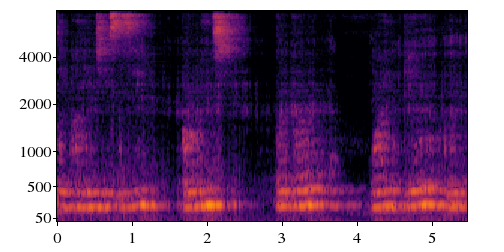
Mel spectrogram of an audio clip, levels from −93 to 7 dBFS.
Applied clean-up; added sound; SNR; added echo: neural separator model SepFormer DNS4.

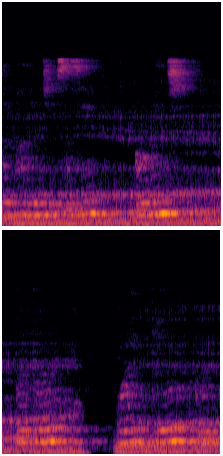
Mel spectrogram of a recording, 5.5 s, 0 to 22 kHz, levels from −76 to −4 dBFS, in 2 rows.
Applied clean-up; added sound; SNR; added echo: none; Animal; 4 dB; reverberation time 1.2 s.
